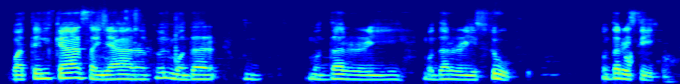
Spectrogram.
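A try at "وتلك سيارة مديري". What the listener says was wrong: Where's the scene? There's no sin. It's mudiri. Mudiri.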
